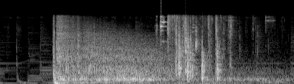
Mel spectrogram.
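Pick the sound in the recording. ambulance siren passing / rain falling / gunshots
gunshots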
